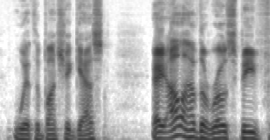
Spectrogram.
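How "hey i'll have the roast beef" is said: loud, trained radio announcer voice. A radio guy showing how his voice sounds at a dinner table, in radio announcer voice. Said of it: "when I use this voice".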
